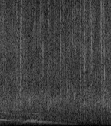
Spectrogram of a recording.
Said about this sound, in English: Come on, somebody give God a hand clap. Woo!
